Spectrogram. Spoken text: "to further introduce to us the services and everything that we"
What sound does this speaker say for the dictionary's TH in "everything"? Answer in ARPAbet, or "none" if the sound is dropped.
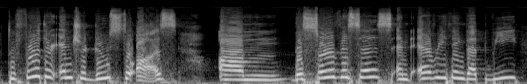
TH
